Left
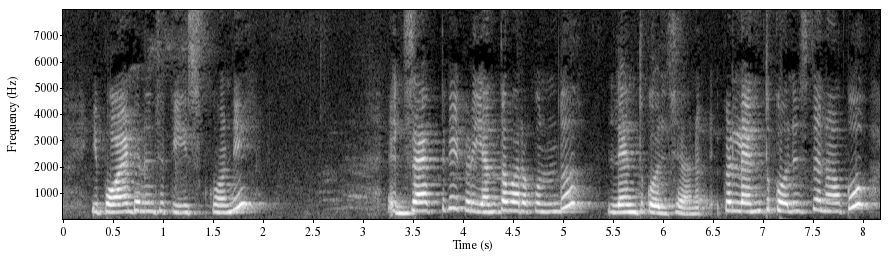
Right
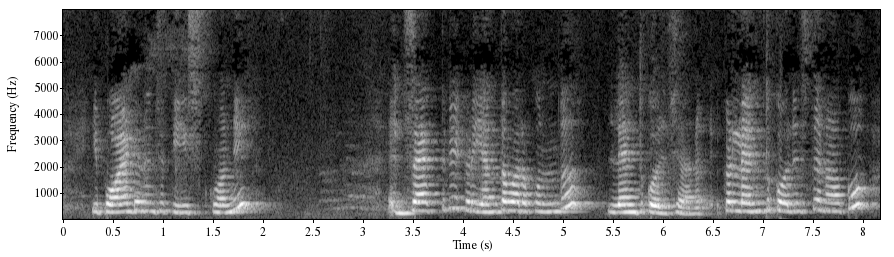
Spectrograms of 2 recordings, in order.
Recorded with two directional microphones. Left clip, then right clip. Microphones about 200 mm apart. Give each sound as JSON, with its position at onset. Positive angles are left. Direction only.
{"t": 0.3, "sound": "a woman's voice", "side_deg": 50}
{"t": 3.2, "sound": "a woman's voice", "side_deg": 50}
